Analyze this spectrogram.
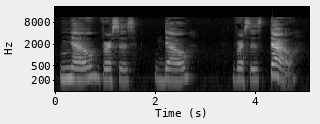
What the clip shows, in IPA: noʊ vs. n͊oʊ vs doʊ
